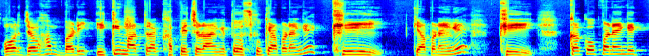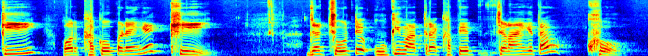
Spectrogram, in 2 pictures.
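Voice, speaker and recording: A woman teaching a children's alphabet lesson, slowly sounding out each syllable and asking the listener to repeat it. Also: medium pitch, animated, darkish tone.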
